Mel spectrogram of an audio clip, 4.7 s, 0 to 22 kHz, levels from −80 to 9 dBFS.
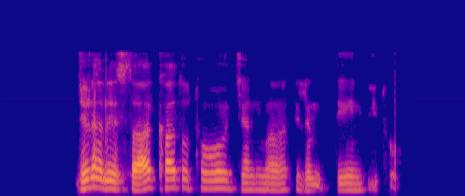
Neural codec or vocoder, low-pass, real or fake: vocoder, 22.05 kHz, 80 mel bands, HiFi-GAN; 7.2 kHz; fake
